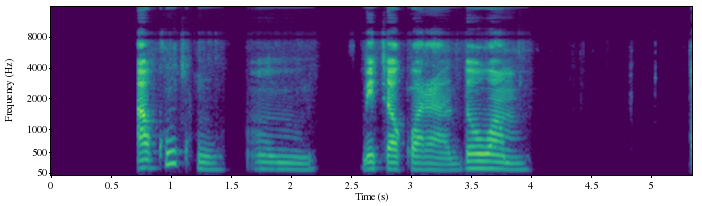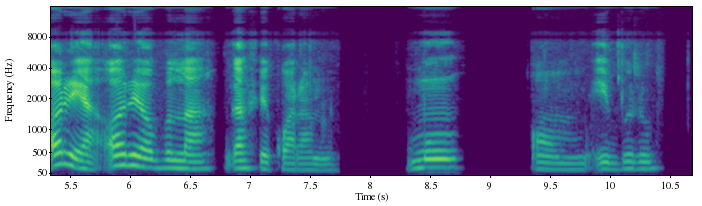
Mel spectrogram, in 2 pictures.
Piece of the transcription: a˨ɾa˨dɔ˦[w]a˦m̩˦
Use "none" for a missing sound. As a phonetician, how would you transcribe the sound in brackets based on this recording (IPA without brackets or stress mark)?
w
